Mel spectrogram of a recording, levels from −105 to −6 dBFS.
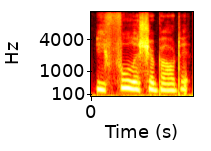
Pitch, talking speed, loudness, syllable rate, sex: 235 Hz, 235 wpm, -13 LUFS, 6.5 syllables/s, female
